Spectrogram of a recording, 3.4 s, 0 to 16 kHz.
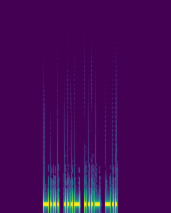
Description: Morse code, heard as a keyed tone, about 34 wpm, 700 Hz. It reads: BVVD
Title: All Cut Numbers - 4-Digit 35wpm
